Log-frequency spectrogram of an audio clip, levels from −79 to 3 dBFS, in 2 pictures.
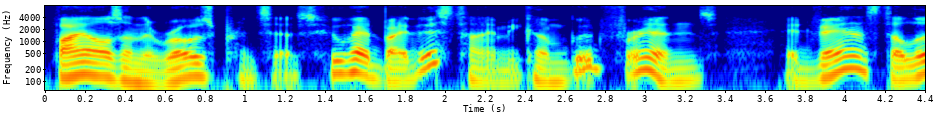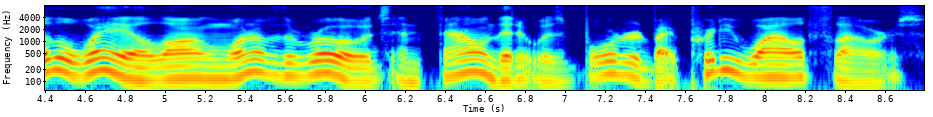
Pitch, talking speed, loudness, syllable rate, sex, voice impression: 135 Hz, 220 wpm, -19 LUFS, 5.3 syllables/s, male, masculine, middle-aged, tensed, powerful, slightly hard, raspy, cool, intellectual, sincere, slightly friendly, wild, lively, strict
